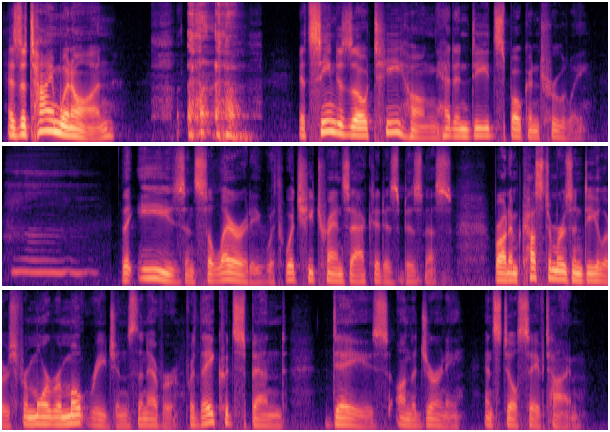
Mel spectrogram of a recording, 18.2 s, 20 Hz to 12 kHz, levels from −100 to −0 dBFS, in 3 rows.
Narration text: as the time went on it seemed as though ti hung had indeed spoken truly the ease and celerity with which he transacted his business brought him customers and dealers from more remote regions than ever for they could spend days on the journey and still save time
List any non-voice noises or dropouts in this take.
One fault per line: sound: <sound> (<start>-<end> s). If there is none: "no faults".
sound: throat clearing (1.5-2.6 s)
sound: sigh (6.1-7.1 s)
